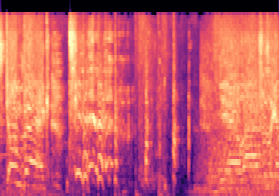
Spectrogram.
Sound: laughter

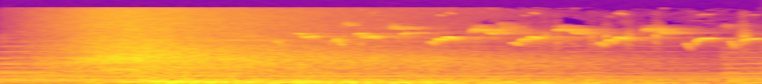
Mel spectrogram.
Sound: birds chirping

